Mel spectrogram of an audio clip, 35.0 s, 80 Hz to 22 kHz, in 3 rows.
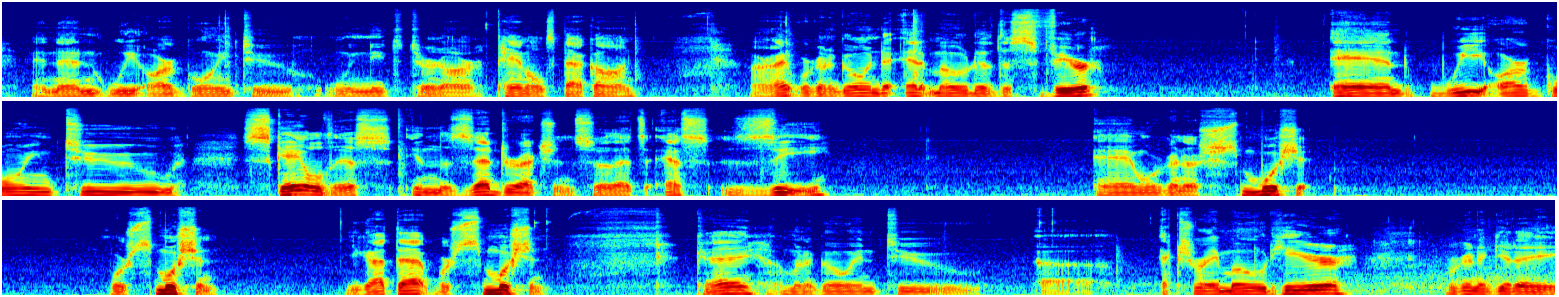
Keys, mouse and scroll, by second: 3.6 click, 4.7-5.9 middle drag, 6.8 Tab, 14.6 s, 17.3 z, 27.3 click, 31.1 click.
